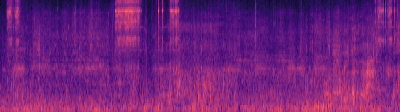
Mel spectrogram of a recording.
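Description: Fishing reel working against a hooked redfish, with short bursts of reel noise from its drag and cranking, about two, three and seven and a half seconds in. Under it, a steady low wash of water against the boat hull and wind.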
